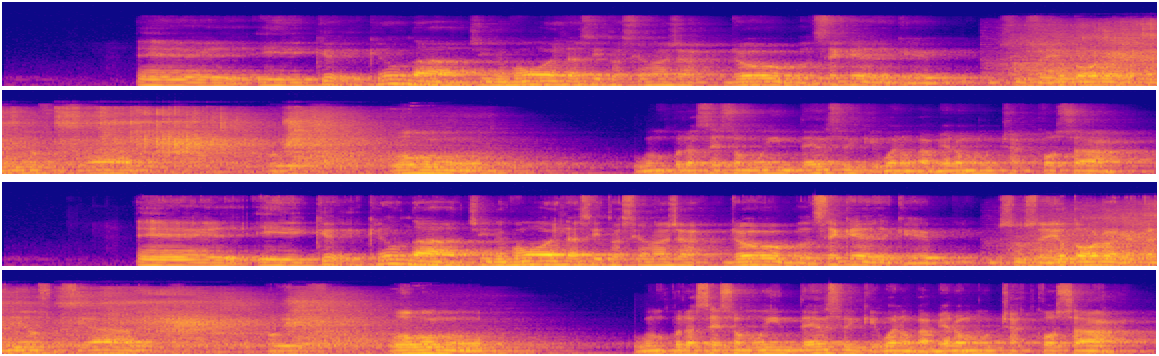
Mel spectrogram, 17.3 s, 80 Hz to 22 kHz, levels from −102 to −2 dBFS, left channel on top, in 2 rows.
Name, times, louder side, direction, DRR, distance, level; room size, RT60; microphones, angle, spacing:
voice 1, 1.0-11.1 11.6-12.3 13.4-17.1, right 3 dB, 55° right, 10 dB, 0.8 m, -21 dB
sound 1, 7.3-12.3, left 2 dB, 45° left, 3.4 m, -26 dB
17.0 x 12.5 x 5.5 m, 2.3 s
head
